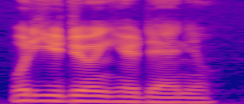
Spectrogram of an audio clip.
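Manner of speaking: low, steady radio alert; deep, controlled, no panic; composed authority. Shown as a demonstration. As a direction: demonstrate a calm chief's order. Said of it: "It would go something like that".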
